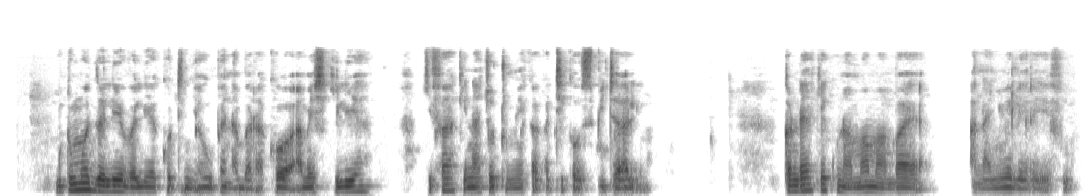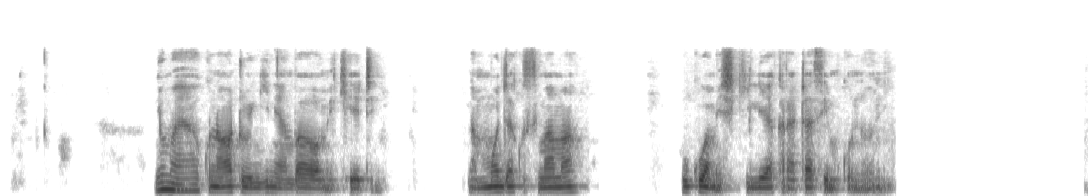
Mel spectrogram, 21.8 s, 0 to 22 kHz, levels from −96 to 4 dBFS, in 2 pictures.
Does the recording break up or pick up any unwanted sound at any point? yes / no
no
